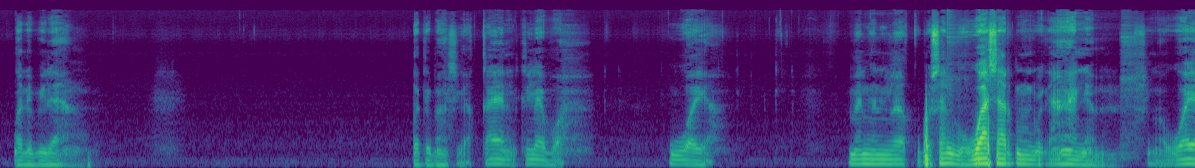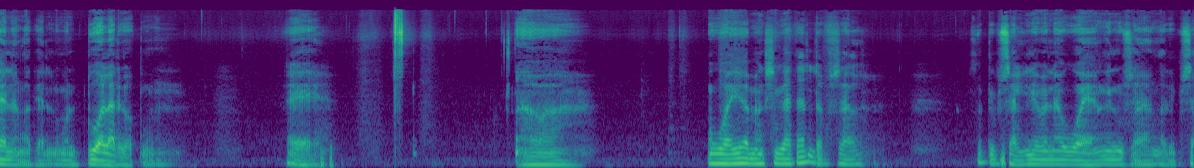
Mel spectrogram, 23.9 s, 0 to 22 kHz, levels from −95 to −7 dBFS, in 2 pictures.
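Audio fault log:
Nothing stood out on listening to the speech in this recording.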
